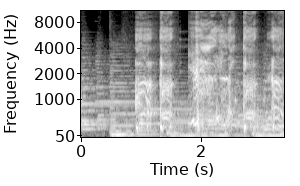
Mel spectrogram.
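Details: Several sharp, acted adult coughs with music underneath, from an Indonesian comedy advert for a herbal cough medicine set during the pandemic; the coughs are simulated.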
